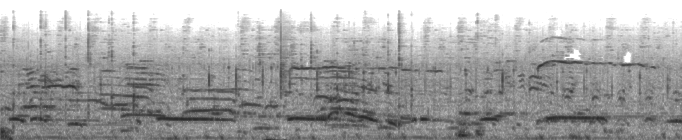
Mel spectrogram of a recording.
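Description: Footballers shouting and cheering in celebration of a goal, several voices overlapping, some of them long held shouts.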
